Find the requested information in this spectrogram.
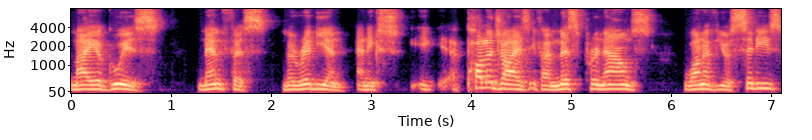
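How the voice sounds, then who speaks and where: This man speaks at a very slow pace with a South African accent. His pitch is fairly high, with ordinary pitch variation. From born in Washington, D.C. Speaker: campaign advocate giving shout-outs to cities. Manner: reads a long list of city names, occasionally stumbling over pronunciations.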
